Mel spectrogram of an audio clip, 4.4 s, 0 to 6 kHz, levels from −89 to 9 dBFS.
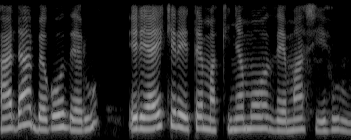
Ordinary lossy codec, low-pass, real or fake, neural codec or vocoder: none; 5.4 kHz; fake; vocoder, 22.05 kHz, 80 mel bands, WaveNeXt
